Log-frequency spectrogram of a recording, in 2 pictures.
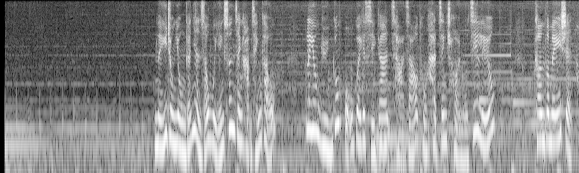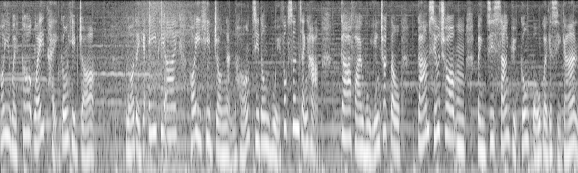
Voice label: Confirmations Cantonese; API

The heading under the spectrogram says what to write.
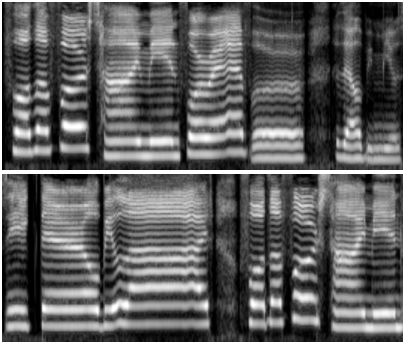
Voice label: ENG

